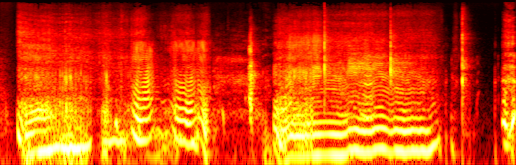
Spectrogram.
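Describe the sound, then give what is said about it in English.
A series of wet, buzzy armpit farts made by squeezing a hand against the armpit, several long flapping blasts with pitch wobbles, loud, with short pauses between. “I did an arm fart.”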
